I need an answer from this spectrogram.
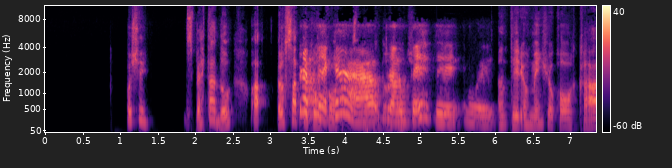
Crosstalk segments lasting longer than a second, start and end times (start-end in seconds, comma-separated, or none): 3.4-5.0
